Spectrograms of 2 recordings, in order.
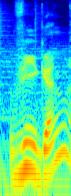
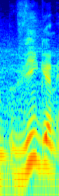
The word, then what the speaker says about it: Viggen: Viggen, it sounds like vegan, you know, the people that You know the deal, right?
